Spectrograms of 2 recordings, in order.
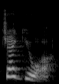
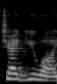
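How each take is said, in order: First: The middle U sound is not pronounced. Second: The middle U sound is clearly pronounced. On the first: "That's how I learnt it" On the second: "You pronounce the U in it"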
